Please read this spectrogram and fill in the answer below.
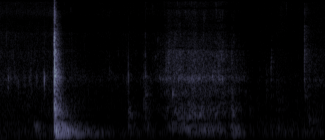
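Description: A single sharp knock about half a second in as the paddle and the small rowboat bump, followed near the end by a brief soft rushing sound.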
